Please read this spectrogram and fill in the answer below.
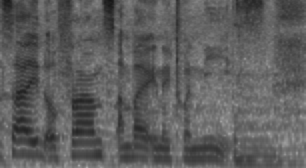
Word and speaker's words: Nice: Leo tunasafiri moja kwa moja mpaka a very beautiful city in the southern side of France ambayo inaitwa nieise. Wengi mtaipronounce nice lakini ni.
